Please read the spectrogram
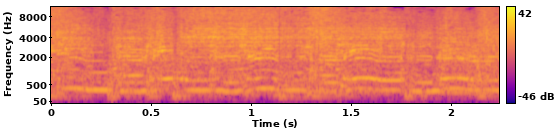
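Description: Live heavy rock band playing loud, with electric guitar and drums, heard close to the stage.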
